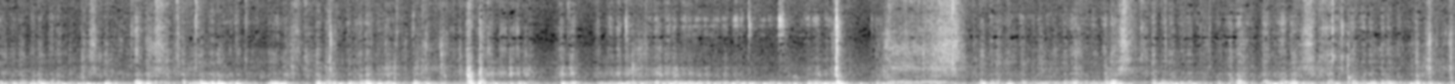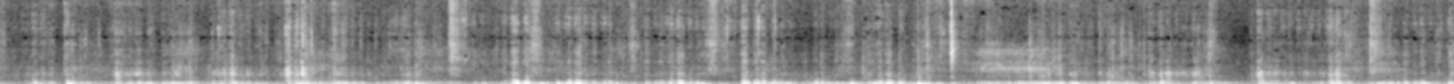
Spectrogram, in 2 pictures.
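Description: Faint, irregular scratching of handwriting on paper, over a low steady room hum.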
